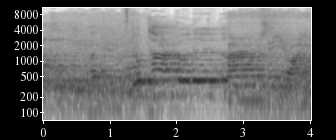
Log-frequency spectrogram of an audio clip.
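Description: An elderly man chants a prayer through a microphone.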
